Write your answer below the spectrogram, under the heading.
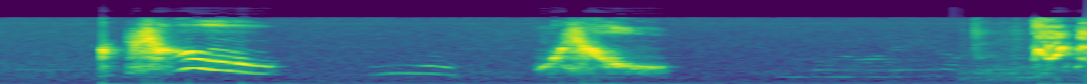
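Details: Indoor pet male African grey parrot, mimicking speech and burping, makes harsh rasping bursts with falling harmonics, separated by soft low hums and short tones.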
